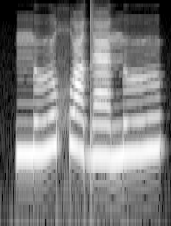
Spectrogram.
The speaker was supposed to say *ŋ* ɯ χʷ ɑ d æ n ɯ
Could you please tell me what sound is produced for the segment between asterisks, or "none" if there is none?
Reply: n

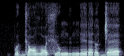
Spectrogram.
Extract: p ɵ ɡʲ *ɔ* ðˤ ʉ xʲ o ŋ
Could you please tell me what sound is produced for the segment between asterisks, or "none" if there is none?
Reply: ɔ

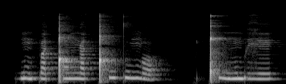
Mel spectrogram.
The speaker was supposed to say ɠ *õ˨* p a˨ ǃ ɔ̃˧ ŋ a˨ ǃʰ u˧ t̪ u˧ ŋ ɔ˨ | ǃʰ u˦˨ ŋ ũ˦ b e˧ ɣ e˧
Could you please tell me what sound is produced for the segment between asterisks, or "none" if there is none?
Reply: ũ˨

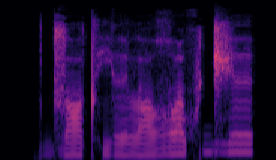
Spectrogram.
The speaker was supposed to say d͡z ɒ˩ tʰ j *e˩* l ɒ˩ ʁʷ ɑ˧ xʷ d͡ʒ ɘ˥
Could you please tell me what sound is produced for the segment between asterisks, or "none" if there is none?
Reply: ɘ˩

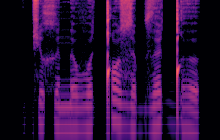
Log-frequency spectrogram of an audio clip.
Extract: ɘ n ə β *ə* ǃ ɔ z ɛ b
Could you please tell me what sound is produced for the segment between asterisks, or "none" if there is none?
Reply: ə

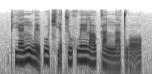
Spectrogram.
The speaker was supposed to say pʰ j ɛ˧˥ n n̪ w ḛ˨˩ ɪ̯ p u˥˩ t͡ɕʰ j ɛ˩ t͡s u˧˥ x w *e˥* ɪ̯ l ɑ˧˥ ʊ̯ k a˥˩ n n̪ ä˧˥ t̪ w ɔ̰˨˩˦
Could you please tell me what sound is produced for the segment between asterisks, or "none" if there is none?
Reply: e˥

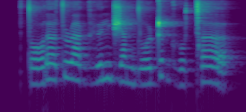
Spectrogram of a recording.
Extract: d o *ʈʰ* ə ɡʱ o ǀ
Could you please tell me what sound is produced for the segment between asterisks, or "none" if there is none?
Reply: ʈ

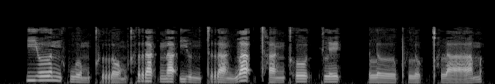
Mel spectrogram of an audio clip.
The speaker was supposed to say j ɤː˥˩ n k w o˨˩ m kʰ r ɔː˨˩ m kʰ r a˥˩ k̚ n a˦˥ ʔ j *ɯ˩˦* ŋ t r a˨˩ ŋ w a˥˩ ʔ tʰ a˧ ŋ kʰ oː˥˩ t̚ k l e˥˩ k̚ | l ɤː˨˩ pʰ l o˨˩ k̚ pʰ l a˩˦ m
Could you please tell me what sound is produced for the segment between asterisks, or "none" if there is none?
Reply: ɯ˨˩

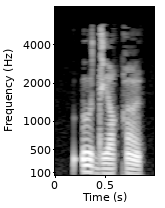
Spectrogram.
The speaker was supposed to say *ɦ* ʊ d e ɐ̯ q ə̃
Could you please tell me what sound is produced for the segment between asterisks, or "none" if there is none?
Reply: ʔ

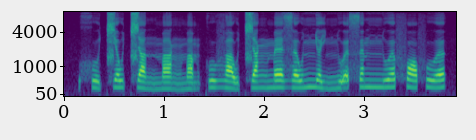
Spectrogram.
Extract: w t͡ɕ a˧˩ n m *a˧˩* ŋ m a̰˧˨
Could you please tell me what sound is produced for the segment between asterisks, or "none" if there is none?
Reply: a˧˩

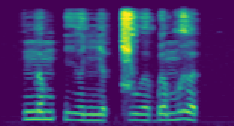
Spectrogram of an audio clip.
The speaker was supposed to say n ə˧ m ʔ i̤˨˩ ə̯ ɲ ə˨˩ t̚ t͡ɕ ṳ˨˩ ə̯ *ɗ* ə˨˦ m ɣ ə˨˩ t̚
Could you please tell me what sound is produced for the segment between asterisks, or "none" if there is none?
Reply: ɓ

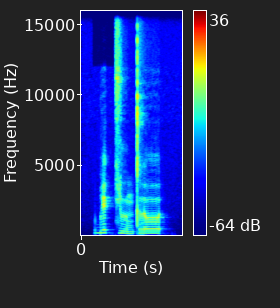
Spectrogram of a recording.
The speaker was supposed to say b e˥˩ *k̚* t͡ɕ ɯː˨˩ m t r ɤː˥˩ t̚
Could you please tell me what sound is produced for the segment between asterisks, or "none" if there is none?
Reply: k̚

